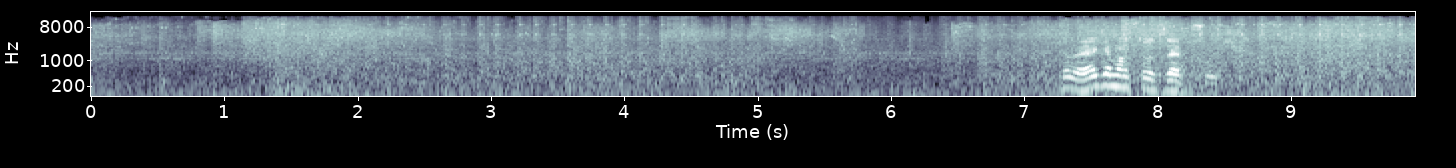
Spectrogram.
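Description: Explosions and gunfire rumble and crackle.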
